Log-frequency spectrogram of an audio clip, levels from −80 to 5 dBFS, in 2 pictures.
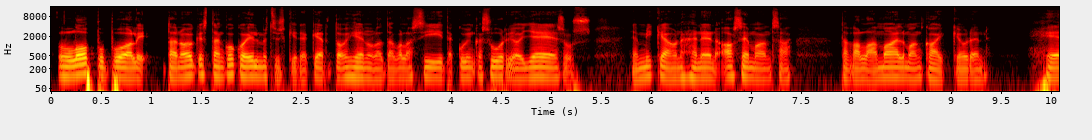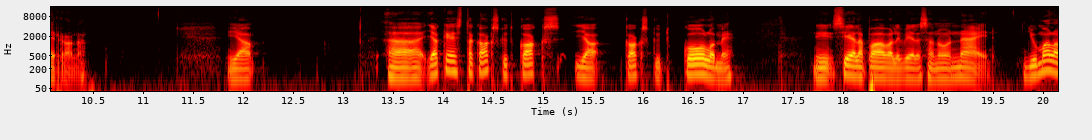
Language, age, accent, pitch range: Finnish, 20-39, native, 100-125 Hz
